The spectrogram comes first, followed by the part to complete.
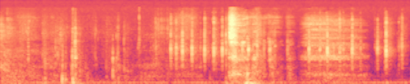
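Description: Near silence: room tone with a few faint, scattered clicks.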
